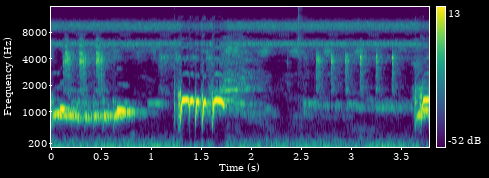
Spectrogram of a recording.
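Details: Local male zebra dove challenging rivals, played as a lure to set other birds singing; one bright burst of quick bubbling coos after a lower drawn coo, then a level sustained note and a new phrase starting.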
